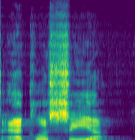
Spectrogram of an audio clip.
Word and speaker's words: ecclesia: Uh, but it's pronounced ecclesia.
